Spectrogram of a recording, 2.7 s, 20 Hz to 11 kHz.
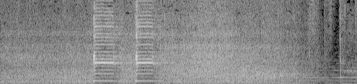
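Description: A busy roadside in the northeast of the Sarthe, France, with cars rumbling past as more than 70 circuit and road cars parade. Two short horn toots sound in quick succession, followed by continued engine noise from passing vehicles.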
